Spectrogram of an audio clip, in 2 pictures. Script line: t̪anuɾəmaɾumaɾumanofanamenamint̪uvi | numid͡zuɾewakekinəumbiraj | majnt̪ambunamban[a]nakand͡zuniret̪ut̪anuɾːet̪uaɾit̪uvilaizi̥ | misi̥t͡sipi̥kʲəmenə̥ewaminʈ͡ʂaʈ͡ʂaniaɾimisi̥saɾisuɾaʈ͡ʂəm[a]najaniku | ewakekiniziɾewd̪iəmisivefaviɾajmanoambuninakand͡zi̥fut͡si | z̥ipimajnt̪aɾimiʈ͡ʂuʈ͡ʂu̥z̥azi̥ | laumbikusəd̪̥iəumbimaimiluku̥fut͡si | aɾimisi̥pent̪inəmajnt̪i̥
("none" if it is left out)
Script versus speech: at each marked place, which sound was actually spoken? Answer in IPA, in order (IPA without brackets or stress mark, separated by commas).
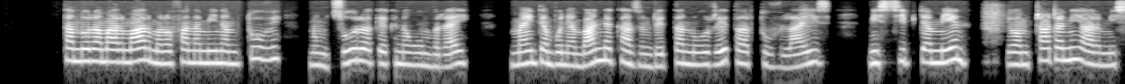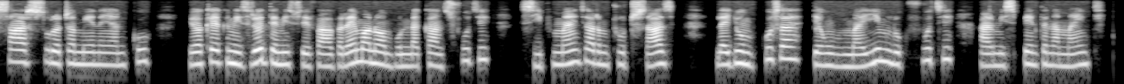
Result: i, e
